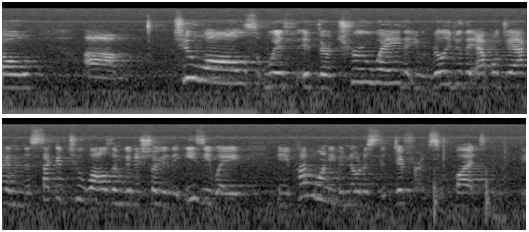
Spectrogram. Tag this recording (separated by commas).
Speech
